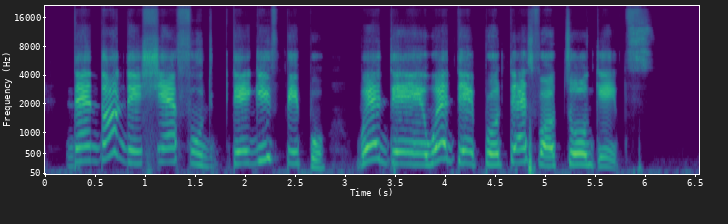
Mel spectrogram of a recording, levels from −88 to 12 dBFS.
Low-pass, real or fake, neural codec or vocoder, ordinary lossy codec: none; fake; autoencoder, 48 kHz, 128 numbers a frame, DAC-VAE, trained on Japanese speech; none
